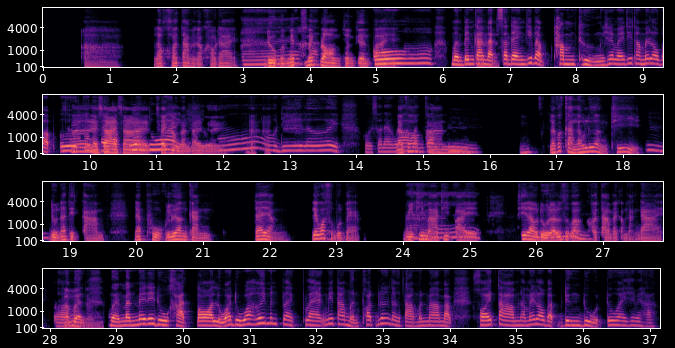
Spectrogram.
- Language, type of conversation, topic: Thai, podcast, ซีรีส์เรื่องโปรดของคุณคือเรื่องอะไร และทำไมถึงชอบ?
- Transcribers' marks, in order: other background noise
